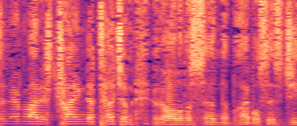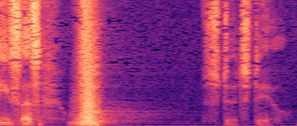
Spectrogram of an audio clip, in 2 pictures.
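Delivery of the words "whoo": loud voiceless whoosh. Acted. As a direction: blow a short, sharp whoosh. Imitates crowd suddenly halting.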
